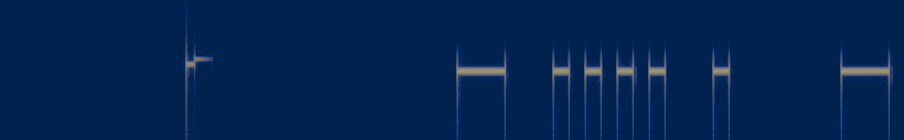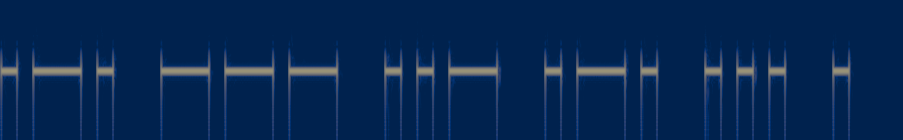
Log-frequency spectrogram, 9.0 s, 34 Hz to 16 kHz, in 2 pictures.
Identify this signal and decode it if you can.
Morse code, heard as a keyed tone, about 15 wpm, 700 Hz. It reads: THE COURSE
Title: Sets of 4 Words 15wpm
